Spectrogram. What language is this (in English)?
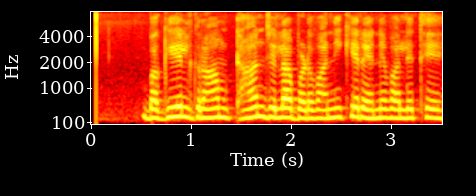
Hindi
